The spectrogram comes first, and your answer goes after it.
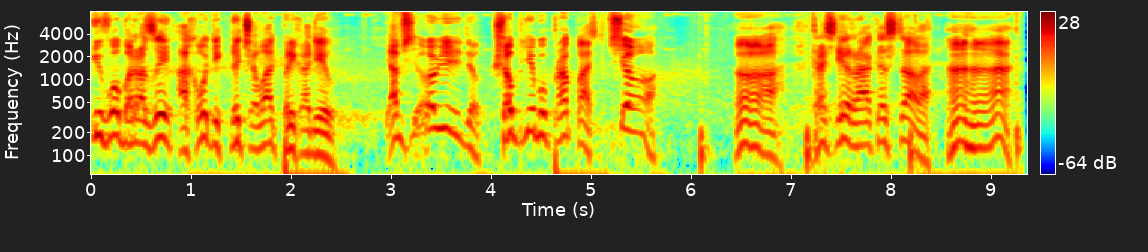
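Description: A man's voice: on the high side, very animated, unhurried, pushed and bright, a little hiss or hum, voice pushed up, exaggerated voice. A man voicing a frightened, superstitious village deacon who grumbles and rants tearfully. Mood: ranting. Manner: grumbling, accusing, tearful muttering.

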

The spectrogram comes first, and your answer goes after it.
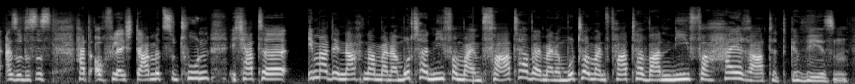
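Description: A woman's voice: medium pitch, fairly bright tone, dry recording. A young woman from Germany chatting casually to her viewers from a parked car at night, with lots of fillers and restarts. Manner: chatty, many fillers and restarts, laughs often. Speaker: vlogger. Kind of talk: casual vlog chat. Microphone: camera on dashboard. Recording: noisy car interior.

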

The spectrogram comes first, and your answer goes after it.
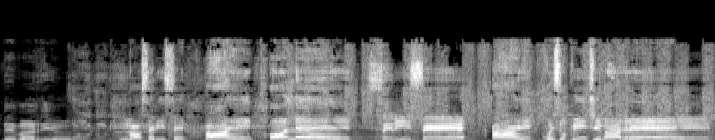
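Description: Woman as crude, loud barrio girl, slow and brassy, light music behind. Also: mid-range voice, lively intonation. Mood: brash, rowdy. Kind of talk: comedy sketch.

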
